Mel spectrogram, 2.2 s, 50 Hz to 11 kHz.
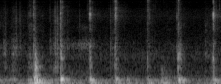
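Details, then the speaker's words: Jeep 4.0 inline-six from a ZJ Grand Cherokee, engine apart in a quiet room, piston rocked up and down by hand: sharp light clacks about three a second, showing slack; owner suspects a wrist pin issue, not confirmed. "if you can hear that that's it going up and down so that means there's slack between the oil"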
